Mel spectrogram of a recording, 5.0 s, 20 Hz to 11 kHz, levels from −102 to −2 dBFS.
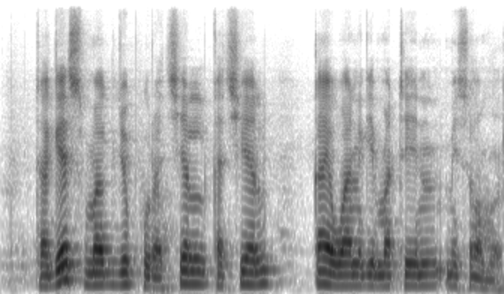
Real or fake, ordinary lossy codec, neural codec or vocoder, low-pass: fake; none; autoencoder, 48 kHz, 128 numbers a frame, DAC-VAE, trained on Japanese speech; 9.9 kHz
